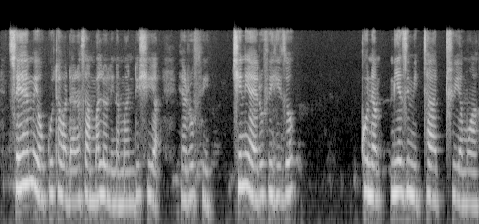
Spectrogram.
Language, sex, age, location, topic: Swahili, female, 18-24, Kisumu, education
